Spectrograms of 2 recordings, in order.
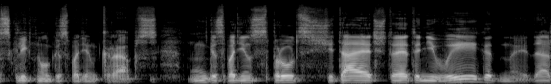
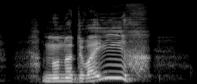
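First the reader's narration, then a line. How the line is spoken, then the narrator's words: Exclamation. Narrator (Russian): воскликнул Мига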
